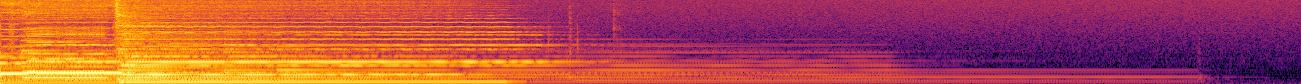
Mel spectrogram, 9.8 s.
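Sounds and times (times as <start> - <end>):
tenor singing: 0.0 - 4.1.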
